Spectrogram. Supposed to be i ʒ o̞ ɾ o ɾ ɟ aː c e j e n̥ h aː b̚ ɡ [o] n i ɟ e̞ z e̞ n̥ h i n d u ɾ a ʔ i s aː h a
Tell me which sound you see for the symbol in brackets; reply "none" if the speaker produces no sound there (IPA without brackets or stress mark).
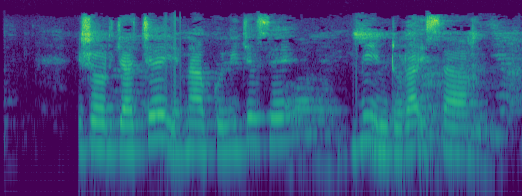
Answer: o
